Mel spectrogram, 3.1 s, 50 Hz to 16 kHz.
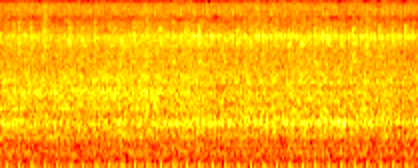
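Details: Rebuilt Kohler K241 10 hp single-cylinder from a John Deere 210 garden tractor, being broken in: even, steady thumping idle, no misses or knocks; normal idle.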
